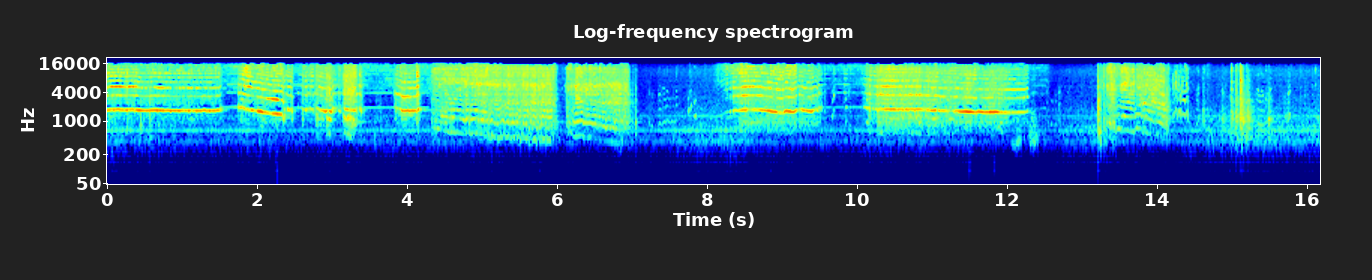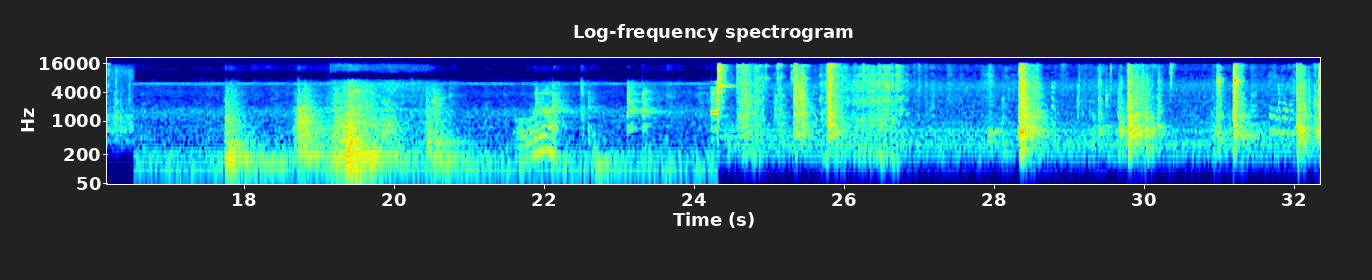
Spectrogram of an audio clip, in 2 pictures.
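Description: A power tool cutting steel angle iron: a loud, squealing whine that bends up and down in pitch. It comes in two long runs over the first twelve seconds or so, then in a few short bursts. Later come scattered knocks and clanks.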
